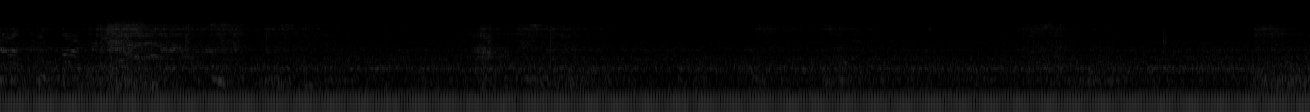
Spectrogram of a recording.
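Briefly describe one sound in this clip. A shooter video game plays through a television's speakers.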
